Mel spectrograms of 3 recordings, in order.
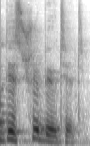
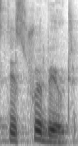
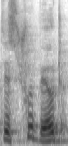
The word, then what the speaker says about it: distribute: a chain of stores now this word again is distribute it's not distribute there's no such way of pronunciation you kind find it in the dictionary okay but the word contribute is correct contribute and contribute are both correct but distribute must be distribute in the original sentence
